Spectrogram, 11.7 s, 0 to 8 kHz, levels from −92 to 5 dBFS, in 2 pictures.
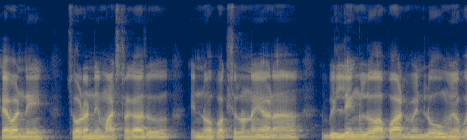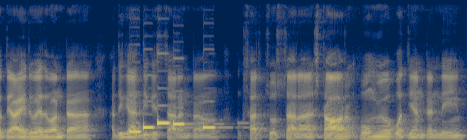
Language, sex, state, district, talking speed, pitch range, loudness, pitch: Telugu, male, Andhra Pradesh, Guntur, 105 wpm, 95-110 Hz, -20 LUFS, 100 Hz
